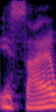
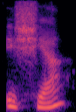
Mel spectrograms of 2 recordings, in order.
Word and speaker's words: Isaiah: Old Testament which is Isaiah we call him Isaiah which is actually pronounced isia and isia was um predicted in the old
